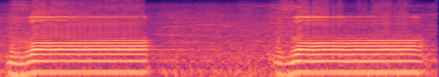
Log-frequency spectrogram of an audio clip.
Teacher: وا کو ہم نرمی کے ساتھ پڑھیں گے موٹا کر کے اور 1 الف کے برابر کھینچ کر۔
